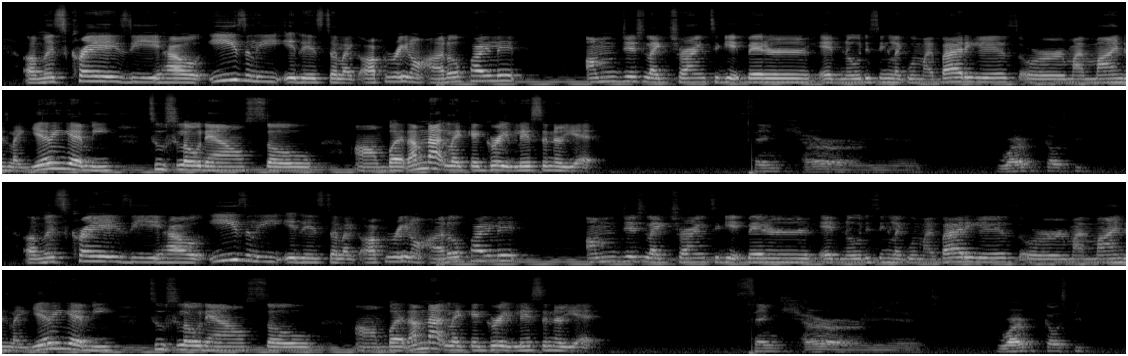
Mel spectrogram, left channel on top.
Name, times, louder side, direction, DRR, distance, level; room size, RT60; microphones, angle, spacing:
voice 1, 0.2-5.1 5.8-12.3 12.7-14.3 14.8-17.1, left 3 dB, 25° left, 9 dB, 0.4 m, -27 dB
sound 1, 4.3-17.5, right 1 dB, 20° right, 0.7 m, -44 dB
voice 2, 18.6-20.4 21.2-22.1, right 5 dB, 65° right, 5 dB, 0.7 m, -36 dB
4.6 x 2.1 x 4.7 m, 0.39 s
head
